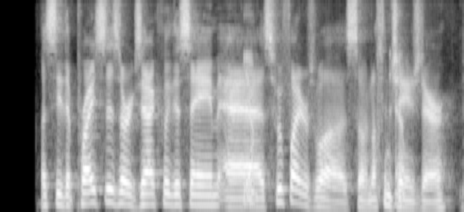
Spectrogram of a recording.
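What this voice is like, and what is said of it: Usual voice. Nothing is said of it.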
